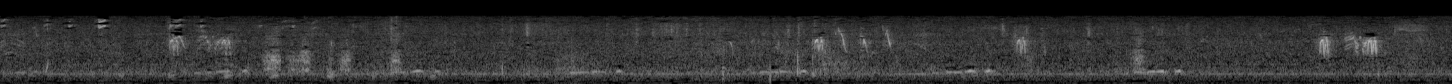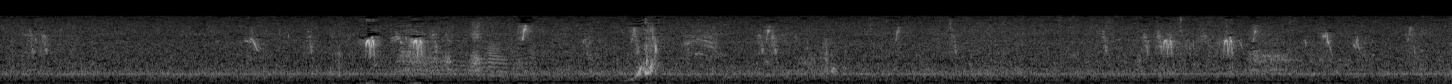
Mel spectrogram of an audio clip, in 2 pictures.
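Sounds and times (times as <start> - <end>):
birds chirping: 0.0 - 12.2
faint steady hum: 0.0 - 29.0
insect buzz: 0.0 - 29.0.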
